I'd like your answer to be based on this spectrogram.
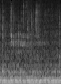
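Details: Resting pet cat, recently shed its winter coat, snoring: a steady, low rumbling sound; gentle snoring.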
